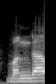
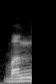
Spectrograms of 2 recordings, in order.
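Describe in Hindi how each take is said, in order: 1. शब्द के अंत में जोड़ा गया 'a' स्वर है। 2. शब्द व्यंजन पर खत्म होता है, उसके बाद कोई स्वर नहीं है। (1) "बंगा बोलते हैं" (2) "बंग है"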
